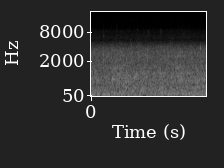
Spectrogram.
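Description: Aquarium air stone bubbling, a steady hiss of rising bubbles in the tank water.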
